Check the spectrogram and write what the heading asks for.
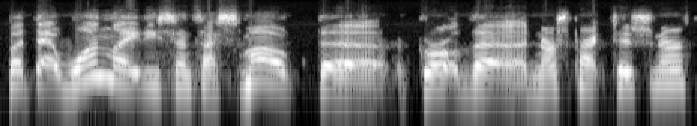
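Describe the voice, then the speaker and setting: Telling a personal story in a relaxed chat, this woman sounds candid and sweary, her mid-range voice expressive and a little slow. She rambles into side details and acts out the lines she quotes from people. The recording is dry.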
